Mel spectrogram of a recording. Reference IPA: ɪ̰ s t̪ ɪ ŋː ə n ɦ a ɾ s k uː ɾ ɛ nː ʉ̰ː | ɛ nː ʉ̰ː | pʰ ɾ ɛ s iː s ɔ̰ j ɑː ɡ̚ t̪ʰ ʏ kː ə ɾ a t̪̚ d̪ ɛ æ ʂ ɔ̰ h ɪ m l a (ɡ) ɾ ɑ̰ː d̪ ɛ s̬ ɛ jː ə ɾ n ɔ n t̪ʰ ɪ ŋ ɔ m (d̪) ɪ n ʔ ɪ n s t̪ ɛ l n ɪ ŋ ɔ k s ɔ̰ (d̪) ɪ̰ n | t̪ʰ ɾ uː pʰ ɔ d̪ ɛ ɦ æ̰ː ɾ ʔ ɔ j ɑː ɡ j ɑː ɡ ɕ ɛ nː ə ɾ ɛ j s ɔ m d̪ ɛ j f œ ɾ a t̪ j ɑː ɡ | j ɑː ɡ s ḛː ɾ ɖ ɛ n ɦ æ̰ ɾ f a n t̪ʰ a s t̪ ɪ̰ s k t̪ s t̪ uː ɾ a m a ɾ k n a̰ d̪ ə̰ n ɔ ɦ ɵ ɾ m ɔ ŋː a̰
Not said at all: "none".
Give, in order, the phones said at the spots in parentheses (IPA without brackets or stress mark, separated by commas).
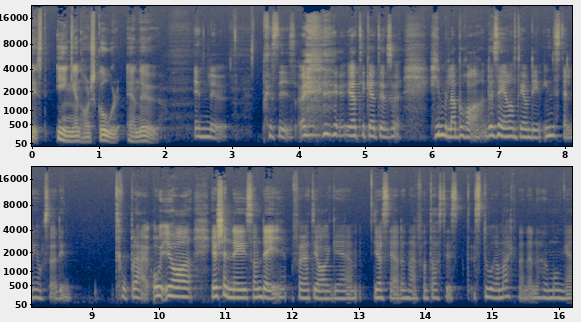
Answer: b, d̪, d̪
